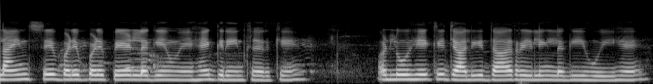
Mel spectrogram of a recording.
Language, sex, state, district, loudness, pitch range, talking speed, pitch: Hindi, female, Uttar Pradesh, Lucknow, -16 LUFS, 205-225 Hz, 175 wpm, 215 Hz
